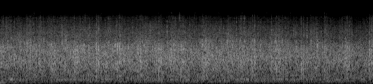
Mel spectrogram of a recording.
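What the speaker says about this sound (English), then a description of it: "I think that deserves a round of applause." An audience at the 2015 Queens State of the Borough address breaks into sustained applause, a dense, steady wash of many hands clapping at even loudness throughout, with no speech over it.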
